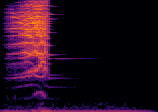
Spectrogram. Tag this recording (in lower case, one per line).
domestic sounds
cutlery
